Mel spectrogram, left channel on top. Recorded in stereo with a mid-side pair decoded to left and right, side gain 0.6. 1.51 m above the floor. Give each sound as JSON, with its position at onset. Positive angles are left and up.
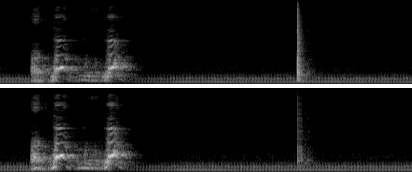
{"t": 0.3, "sound": "a dog barking", "azimuth_deg": -35, "distance_m": 4.0}
{"t": 3.0, "sound": "a pop", "azimuth_deg": 65, "distance_m": 0.7}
